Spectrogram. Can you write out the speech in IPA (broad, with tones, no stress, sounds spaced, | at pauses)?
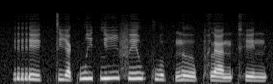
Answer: r eː˨˩ k̚ t i˨˩ a̯ k w i˥˩ t̚ l iː˥˩ f eː˥˩ w k w o˨˩ k̚ n ɤː˩˦ pʰ l a˩˦ n kʰ e˧ n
